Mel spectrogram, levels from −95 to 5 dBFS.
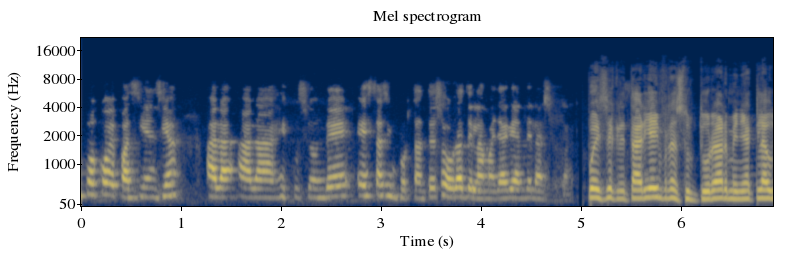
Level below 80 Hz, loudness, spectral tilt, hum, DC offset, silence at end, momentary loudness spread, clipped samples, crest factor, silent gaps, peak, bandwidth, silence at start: -70 dBFS; -19 LUFS; -5.5 dB/octave; none; under 0.1%; 0 s; 11 LU; under 0.1%; 16 dB; none; -2 dBFS; 10.5 kHz; 0 s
